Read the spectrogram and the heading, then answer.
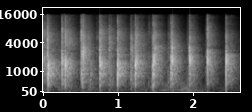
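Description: Clapping in a steady, even beat, about eleven sharp, crisp claps evenly spaced at roughly four per second, fairly loud and with no voices over them.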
